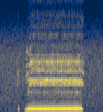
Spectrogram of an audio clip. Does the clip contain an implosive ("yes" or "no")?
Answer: yes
